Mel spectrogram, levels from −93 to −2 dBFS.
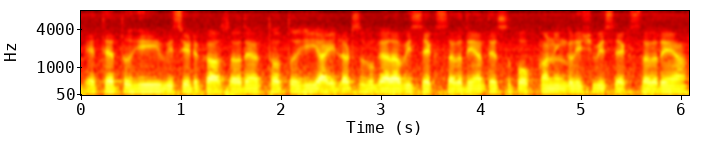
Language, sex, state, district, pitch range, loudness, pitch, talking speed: Punjabi, male, Punjab, Kapurthala, 115-125 Hz, -17 LUFS, 120 Hz, 195 wpm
